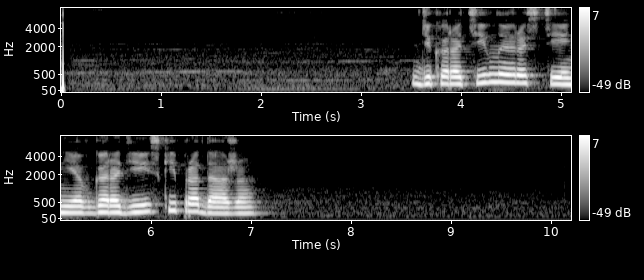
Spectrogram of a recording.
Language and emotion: Russian, neutral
